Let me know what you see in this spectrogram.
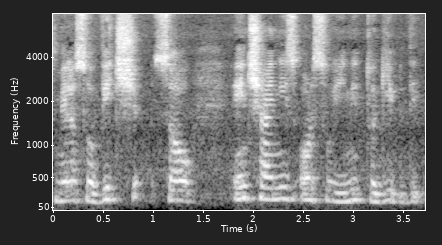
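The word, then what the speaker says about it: Milošević: original language in English some people may may read or pronounce it as Milosevic but in his Yugoslavian or Serbian language its Milosevic so in Chinese also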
